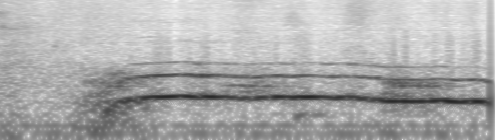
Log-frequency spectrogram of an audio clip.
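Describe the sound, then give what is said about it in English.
Jackal howling in a forest at night: one drawn-out, wavering howl that rises in pitch at the onset, then holds a steady, fairly loud tone with clear overtones, heard alone. “Jackals. Jackals don't bite people.”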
